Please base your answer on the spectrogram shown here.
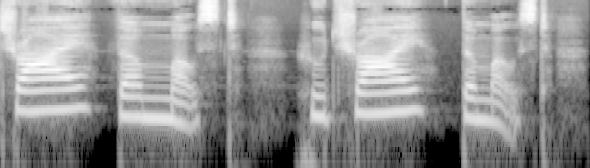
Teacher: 前面是 ch 后面是 r 组合在一起的辅音连缀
